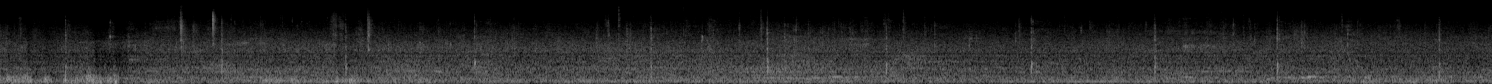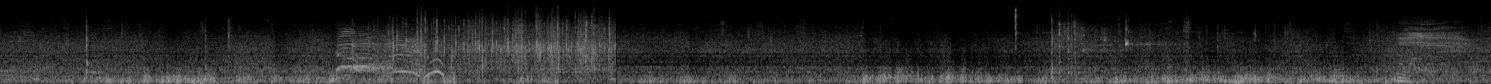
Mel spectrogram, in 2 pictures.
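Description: Spectators' voices chattering in the stands of a tennis stadium, with faint sharp ticks of the ball being struck on court. About two-thirds through, a voice rises and a short, louder burst of crowd noise follows.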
